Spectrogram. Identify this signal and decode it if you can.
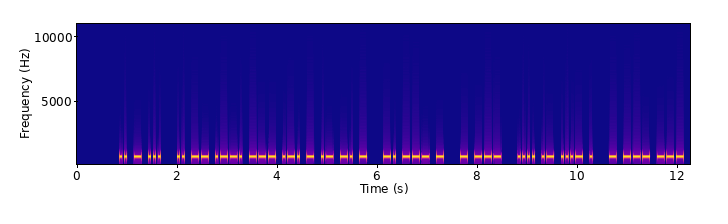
Morse code, heard as a keyed tone, about 25 wpm, 700 Hz. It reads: ITS IMPORTANT NOT TO HAVE TOO
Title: Sentences from Top 1000 Words - Review Part 5 - 25wpm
